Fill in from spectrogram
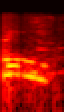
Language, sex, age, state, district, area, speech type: Maithili, female, 60+, Bihar, Purnia, rural, conversation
